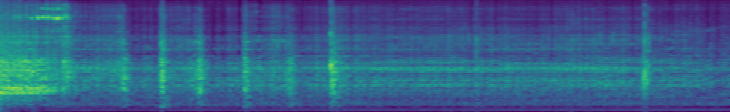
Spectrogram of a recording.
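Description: Benchtop drill press with a half-inch bit cutting through a scrap steel bracket. The loud, harsh cutting noise stops under a second in, leaving the motor's steady hum and a few sharp clicks and taps.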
